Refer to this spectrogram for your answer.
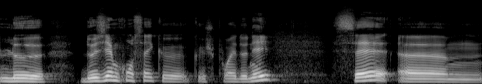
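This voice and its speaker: Against a quiet background, a man talks at a medium pitch. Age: 30s. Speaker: politician. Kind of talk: interview. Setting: parliament committee room. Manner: hesitant with fillers. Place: meeting room. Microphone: lapel.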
